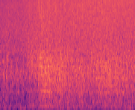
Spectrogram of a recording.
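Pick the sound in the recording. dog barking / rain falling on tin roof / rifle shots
rain falling on tin roof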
